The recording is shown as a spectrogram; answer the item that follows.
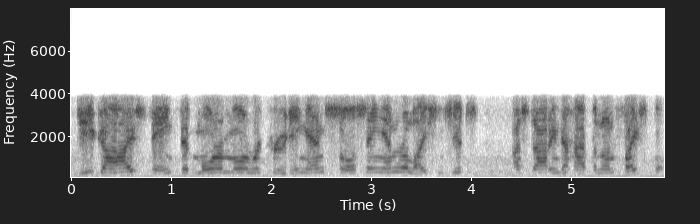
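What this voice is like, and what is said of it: Australian accent. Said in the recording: “talk like an Australian? ... I've gone to professionals to lose my accent, and they can't fix it.”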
